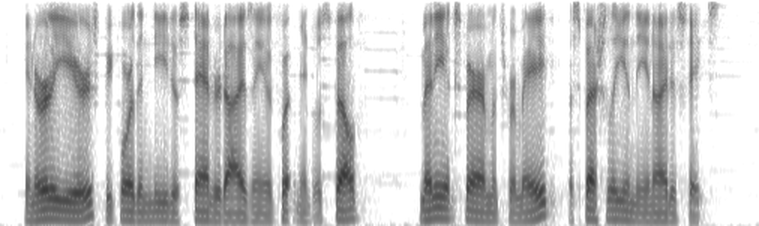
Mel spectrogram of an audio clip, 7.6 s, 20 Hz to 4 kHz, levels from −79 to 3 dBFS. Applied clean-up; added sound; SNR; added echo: neural separator model SepFormer WHAMR!.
